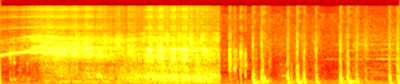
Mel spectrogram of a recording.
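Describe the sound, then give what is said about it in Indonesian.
A horse neighs loudly as its rider pulls it to a stop, giving a long, shrill whinny followed by a series of sharp hoof clops. “Oh, lihatlah itu. Mereka menghentikan kudanya.”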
